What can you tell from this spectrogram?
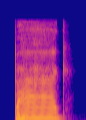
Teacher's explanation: ah likes to become a long vowel sound before voiced consonants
